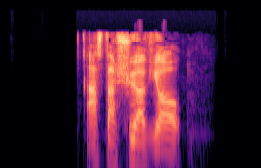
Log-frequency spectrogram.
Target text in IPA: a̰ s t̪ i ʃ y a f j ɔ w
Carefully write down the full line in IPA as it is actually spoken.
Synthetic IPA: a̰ s t̪ a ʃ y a v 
